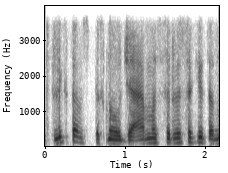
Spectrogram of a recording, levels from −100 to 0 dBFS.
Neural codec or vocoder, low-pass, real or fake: none; 3.6 kHz; real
